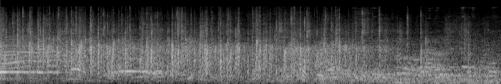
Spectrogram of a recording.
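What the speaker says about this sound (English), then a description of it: "Clap it up for the DJ, man." Crowd at a party clapping for the DJ, a loud continuous wash of applause and cheering voices with a faint tone of music beneath.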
